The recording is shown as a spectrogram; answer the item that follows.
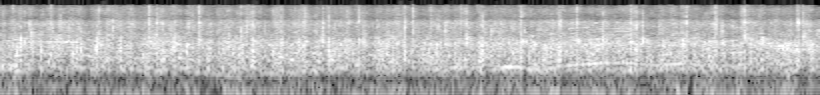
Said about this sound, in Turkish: Seyfi Bey'e şöyle güçlü bir alkış alalım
